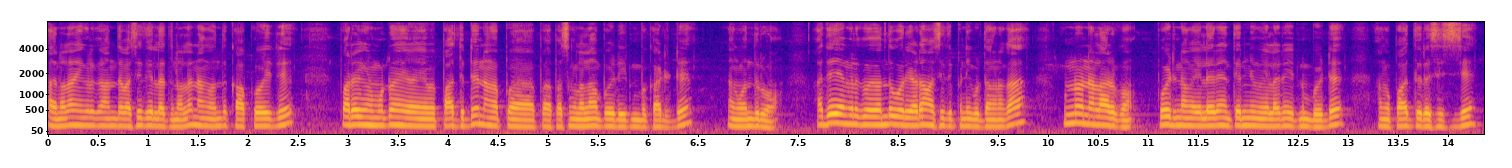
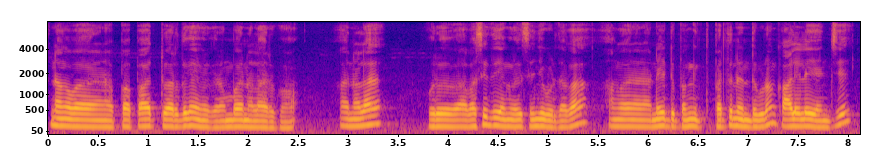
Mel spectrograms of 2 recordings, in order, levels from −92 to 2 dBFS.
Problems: background sounds at intervals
